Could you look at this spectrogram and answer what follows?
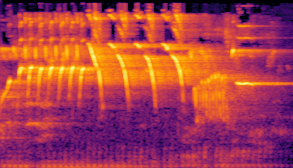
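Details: Long continuous canary song, described as used to prompt young canaries to sing and as a master tutor: rapid repeated downslurred whistles and trills, high and bright, fading out at the end.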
